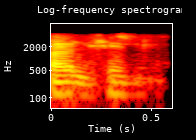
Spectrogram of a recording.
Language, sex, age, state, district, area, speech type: Punjabi, male, 18-30, Punjab, Barnala, rural, conversation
